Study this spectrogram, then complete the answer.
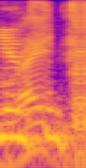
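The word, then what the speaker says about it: EMC2: 444 Social and Hotel EMC Squared. Is that how you say it, or is it a 2? EMC 2. Yeah.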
